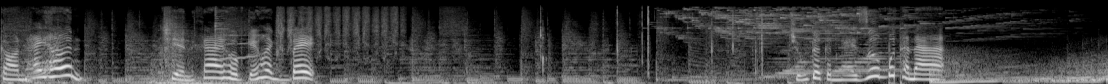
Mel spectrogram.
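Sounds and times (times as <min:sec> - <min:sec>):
quiet background music: 0:00.0 - 0:10.2.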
